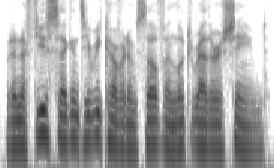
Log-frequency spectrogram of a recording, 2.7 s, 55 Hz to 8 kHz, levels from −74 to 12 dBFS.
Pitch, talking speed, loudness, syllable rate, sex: 115 Hz, 260 wpm, -18 LUFS, 7.9 syllables/s, male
